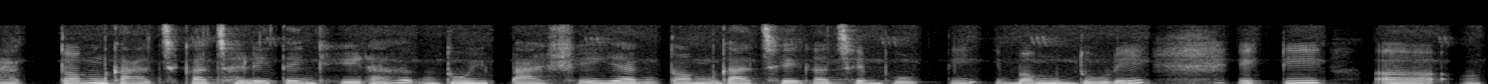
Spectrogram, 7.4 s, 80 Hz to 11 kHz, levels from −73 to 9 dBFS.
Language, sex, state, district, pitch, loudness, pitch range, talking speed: Bengali, female, West Bengal, Paschim Medinipur, 250 Hz, -17 LUFS, 230-265 Hz, 115 wpm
